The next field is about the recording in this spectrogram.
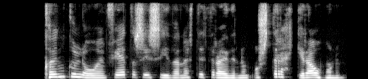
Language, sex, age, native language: Icelandic, female, 30-39, Icelandic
